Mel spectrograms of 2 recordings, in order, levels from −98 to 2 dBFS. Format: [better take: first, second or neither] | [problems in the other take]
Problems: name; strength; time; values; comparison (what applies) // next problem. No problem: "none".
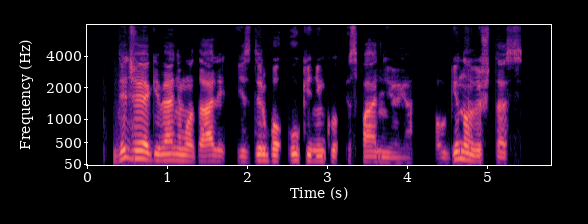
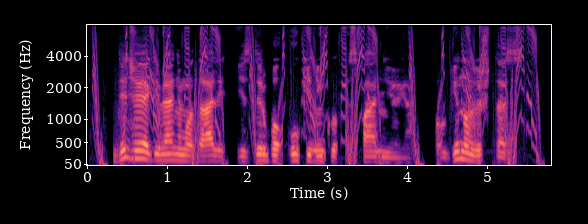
first | background sound (Scratching (performance technique)); 15 dB below the speech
